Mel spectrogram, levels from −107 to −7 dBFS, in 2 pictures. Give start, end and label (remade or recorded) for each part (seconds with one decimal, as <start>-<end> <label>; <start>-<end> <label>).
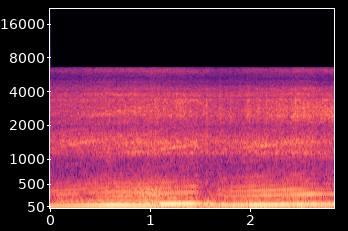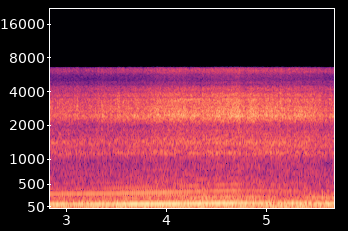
0.0-0.5 recorded; 0.5-1.1 remade; 1.1-5.7 recorded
